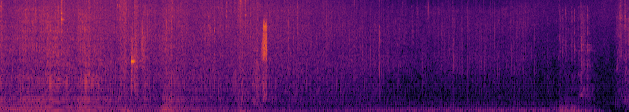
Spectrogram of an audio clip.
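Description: A motorcycle engine revs and rumbles steadily.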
